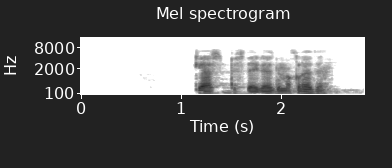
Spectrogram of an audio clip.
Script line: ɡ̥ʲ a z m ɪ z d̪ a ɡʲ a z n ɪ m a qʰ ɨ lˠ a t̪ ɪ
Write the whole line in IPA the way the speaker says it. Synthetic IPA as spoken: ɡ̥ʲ a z b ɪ z d̪ a ɡʲ a z n ɪ m a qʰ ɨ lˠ a d̪ ɪ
